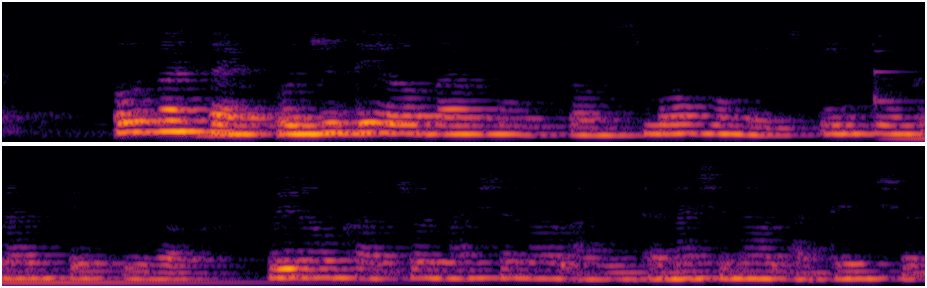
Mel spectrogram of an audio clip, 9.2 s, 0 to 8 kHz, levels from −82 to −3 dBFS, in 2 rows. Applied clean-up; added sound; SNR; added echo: none; Marimba, xylophone; 20 dB; reverberation time 0.9 s.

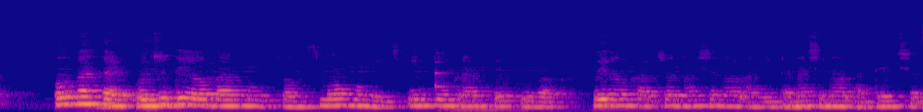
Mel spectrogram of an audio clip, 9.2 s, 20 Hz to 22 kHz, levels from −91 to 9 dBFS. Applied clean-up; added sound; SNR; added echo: neural separator model SepFormer DNS4.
